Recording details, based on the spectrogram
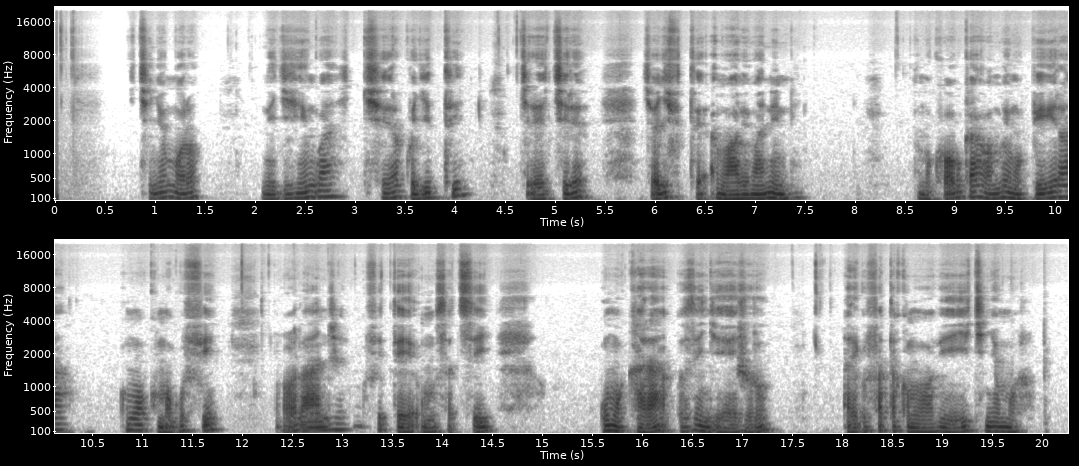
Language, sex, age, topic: Kinyarwanda, female, 25-35, agriculture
